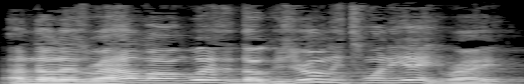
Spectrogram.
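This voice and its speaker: A man's voice: high voice, lively intonation, fast. A man of thirty-nine with a Southern US accent, running a casual street interview with chatty questions and easy laughter. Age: 30s.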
